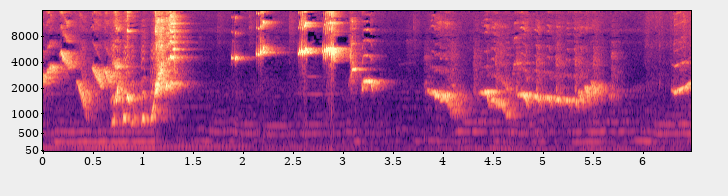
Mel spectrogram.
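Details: White-rumped shama, Medan type, singing a varied combination song used to teach and provoke young birds: sweeping scratchy notes, high sharp whistles, then long warbled falling whistles, with a low background hum.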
